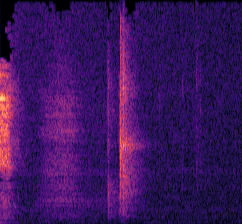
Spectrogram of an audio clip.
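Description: A small plastic case of spare scalpel blades being handled: a light click about a second in, followed by a brief rustle of the thin steel blades, then quiet.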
